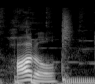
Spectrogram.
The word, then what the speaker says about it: HODL: As cryptocurrency markets began their volatile downswing throughout 2018, the phrase HODL, spelled differently than hold and pronounced similar to huddle, emerged from the crypto community.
